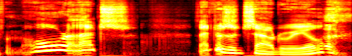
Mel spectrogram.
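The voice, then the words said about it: Imitates another person's voice. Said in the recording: “That's the worst impression of your mom.”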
